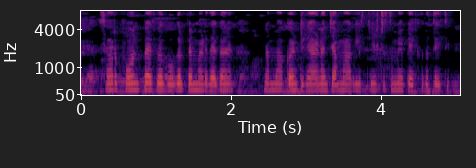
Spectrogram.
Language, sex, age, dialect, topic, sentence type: Kannada, female, 56-60, Central, banking, question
